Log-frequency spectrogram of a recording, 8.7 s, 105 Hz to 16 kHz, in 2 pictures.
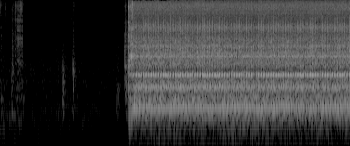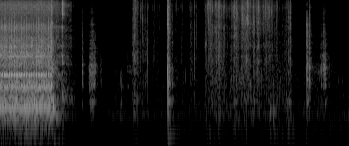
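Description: Small metal lathe running with a steady whine and hiss for about three and a half seconds while a chipped 6 mm end mill bores out the throttle-shaft bushings of a Zenith 36 1V carburettor. It starts and stops abruptly and is followed by a few faint clicks.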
